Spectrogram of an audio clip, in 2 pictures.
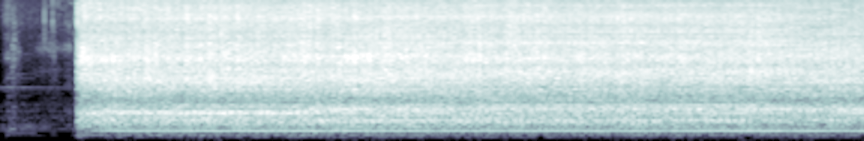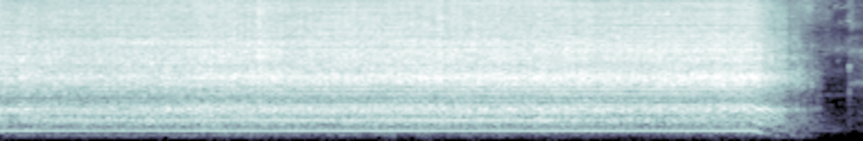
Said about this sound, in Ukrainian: зараз буду збивати це все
